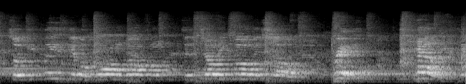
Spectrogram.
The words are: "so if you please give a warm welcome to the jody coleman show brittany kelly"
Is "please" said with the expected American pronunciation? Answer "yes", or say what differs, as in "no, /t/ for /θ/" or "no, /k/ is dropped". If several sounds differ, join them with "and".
yes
